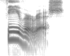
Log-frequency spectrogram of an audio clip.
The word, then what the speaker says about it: feverish: You'll see the accent on the first syllable. That's where the stress is, feverish.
